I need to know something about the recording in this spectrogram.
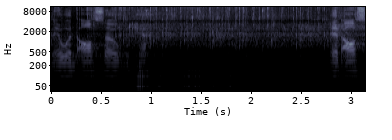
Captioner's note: audience applauding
